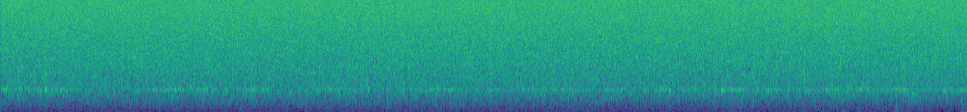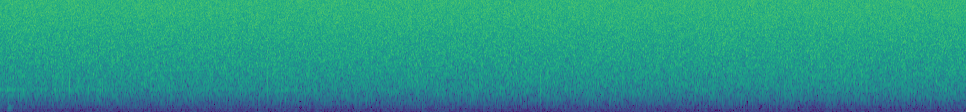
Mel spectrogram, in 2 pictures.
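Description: Steady hiss of swimming-pool water heard through a camera's underwater housing. A faint steady hum runs under it for about the first half.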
